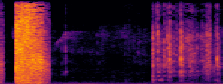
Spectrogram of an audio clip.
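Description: Two loud gunshot blasts in quick succession near the start, about half a second apart, as a toy shotgun is fired.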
